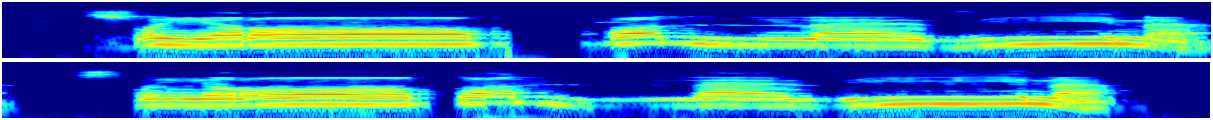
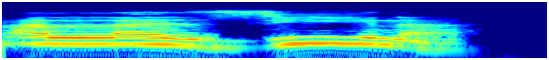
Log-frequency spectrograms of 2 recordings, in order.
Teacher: zalnya dikeluarkan lidahnya dari dua gigi seri, di antara dua gigi seri.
